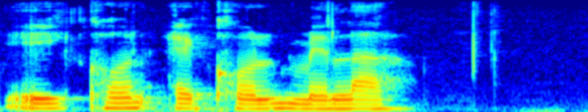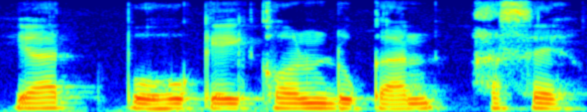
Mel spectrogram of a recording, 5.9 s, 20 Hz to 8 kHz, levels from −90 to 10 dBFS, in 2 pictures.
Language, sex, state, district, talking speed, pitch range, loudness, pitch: Assamese, male, Assam, Sonitpur, 70 wpm, 125-135 Hz, -16 LUFS, 130 Hz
